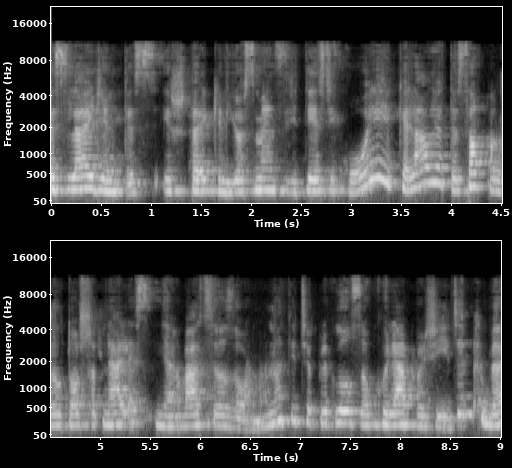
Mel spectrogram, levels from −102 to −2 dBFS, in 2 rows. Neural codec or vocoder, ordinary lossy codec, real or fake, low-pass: codec, 24 kHz, 0.9 kbps, WavTokenizer, medium speech release version 1; AAC, 64 kbps; fake; 10.8 kHz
